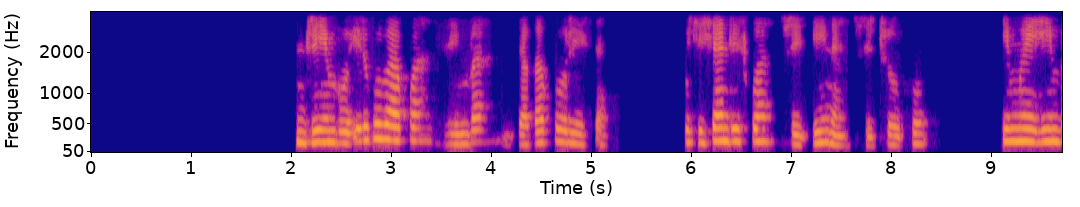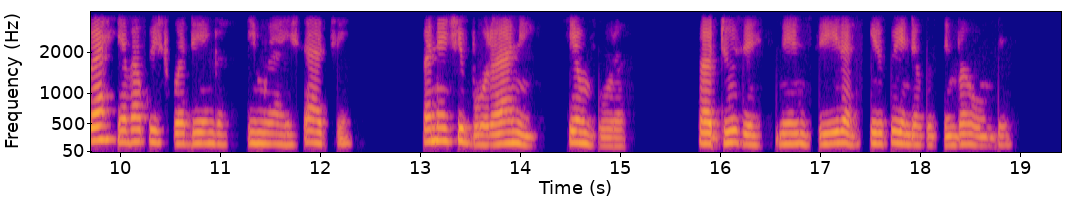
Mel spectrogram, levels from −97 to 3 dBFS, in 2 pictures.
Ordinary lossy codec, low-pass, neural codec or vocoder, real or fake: AAC, 32 kbps; 3.6 kHz; vocoder, 22.05 kHz, 80 mel bands, WaveNeXt; fake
